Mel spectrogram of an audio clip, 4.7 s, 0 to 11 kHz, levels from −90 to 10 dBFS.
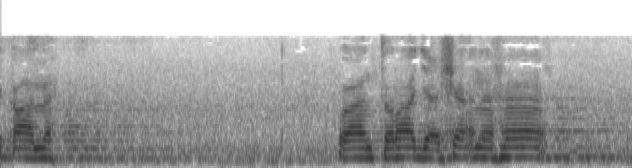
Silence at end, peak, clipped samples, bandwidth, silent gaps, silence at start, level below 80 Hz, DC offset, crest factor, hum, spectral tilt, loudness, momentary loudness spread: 0 s; -4 dBFS; under 0.1%; 5.8 kHz; none; 0 s; -54 dBFS; under 0.1%; 16 dB; none; -11 dB/octave; -18 LUFS; 17 LU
